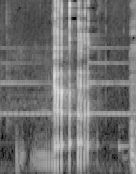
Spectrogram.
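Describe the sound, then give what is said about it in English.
A few short, croaky throat gurgles of escaping air, fairly loud, like gassy burps rising after a drink, with faint background hum and no talking. “you take a drink and then weird sounds and air just like, you're not burping, but it just finds its way up through your throat”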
